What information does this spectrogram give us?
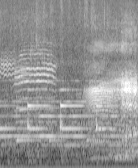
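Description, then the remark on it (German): A flock of sheep on a meadow at the edge of a forest outside a town bleat in overlapping, wavering cries, several voices layering into a steady chorus with a brighter, rising bleat toward the end; no one speaks. “Die Schäfer vertrauten das Hüten der Herde ihren Hunden an”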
